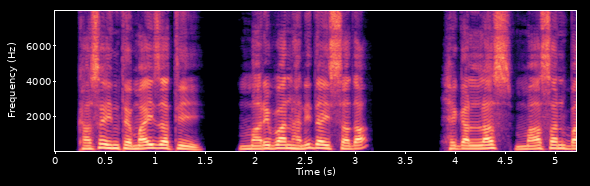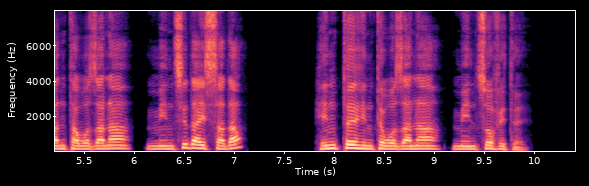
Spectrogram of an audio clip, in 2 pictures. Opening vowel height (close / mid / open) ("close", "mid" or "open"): open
